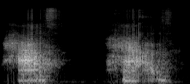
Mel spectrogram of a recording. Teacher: Half and have. And in the word half, we do not say the L sound. We just say the F.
